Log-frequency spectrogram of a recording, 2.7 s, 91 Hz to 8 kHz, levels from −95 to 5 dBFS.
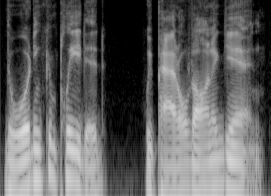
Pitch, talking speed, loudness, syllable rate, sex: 100 Hz, 155 wpm, -19 LUFS, 5.4 syllables/s, male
